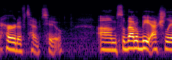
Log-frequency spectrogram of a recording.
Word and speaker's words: TEMPTU: takeaways from that so temp 2 is actually pronounced temp 2 kind of how I've spelled it phonetically up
